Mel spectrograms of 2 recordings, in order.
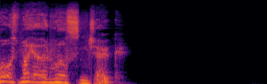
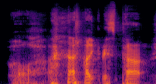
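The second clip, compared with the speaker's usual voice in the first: ordinary delivery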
